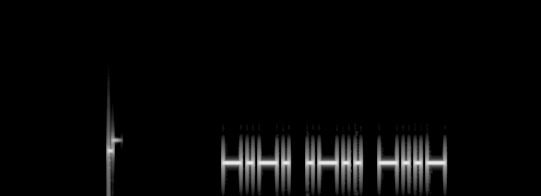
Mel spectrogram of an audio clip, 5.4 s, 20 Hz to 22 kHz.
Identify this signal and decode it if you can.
Morse code, heard as a keyed tone, about 20 wpm, 700 Hz. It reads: CLX
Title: USA Call Sign Postfixes - 3 Letters 20wpm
